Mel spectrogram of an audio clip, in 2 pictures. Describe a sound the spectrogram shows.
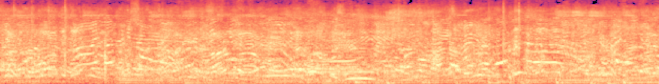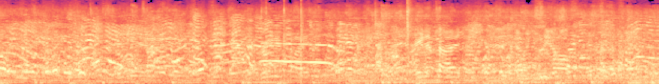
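A crowd of men and women chatters and shouts loudly all around, close by.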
